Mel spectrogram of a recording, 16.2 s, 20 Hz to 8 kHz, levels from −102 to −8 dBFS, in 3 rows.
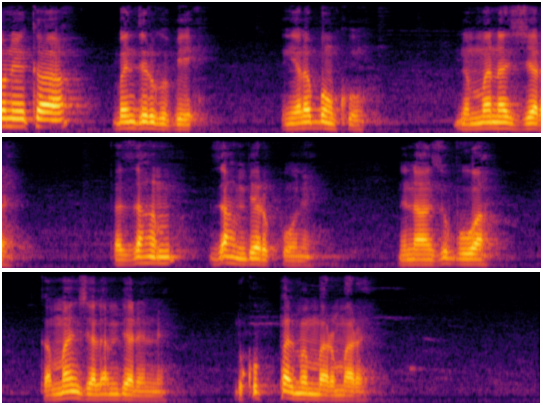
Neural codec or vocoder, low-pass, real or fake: none; 7.2 kHz; real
